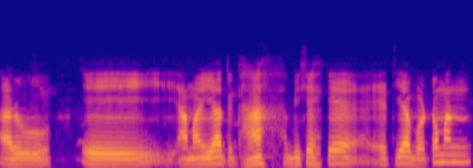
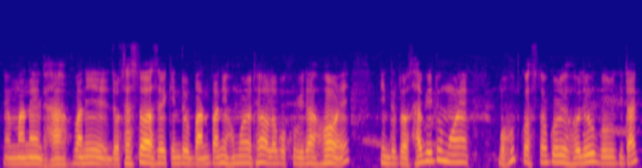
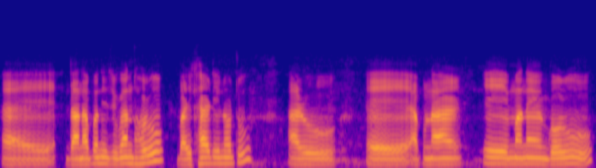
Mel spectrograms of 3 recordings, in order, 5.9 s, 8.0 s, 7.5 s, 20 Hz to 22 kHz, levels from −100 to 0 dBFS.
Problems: constant background noise, background conversations at intervals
